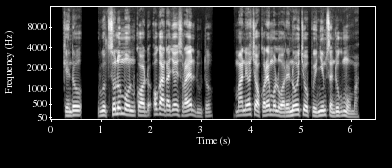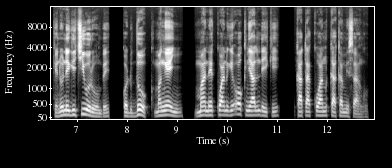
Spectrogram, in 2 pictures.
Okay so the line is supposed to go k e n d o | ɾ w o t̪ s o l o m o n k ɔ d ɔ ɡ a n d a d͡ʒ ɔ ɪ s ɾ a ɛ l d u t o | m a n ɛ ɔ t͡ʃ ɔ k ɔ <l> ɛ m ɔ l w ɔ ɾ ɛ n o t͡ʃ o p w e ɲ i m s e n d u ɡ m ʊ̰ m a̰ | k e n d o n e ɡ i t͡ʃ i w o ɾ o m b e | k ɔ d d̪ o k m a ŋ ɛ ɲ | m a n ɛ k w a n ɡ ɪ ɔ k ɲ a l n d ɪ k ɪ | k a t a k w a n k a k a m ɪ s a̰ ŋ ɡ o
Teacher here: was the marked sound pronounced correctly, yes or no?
no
